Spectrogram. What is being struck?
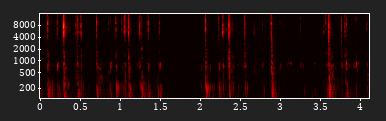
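Plastic laptop keyboard keys.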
